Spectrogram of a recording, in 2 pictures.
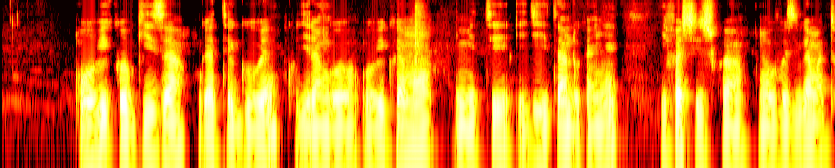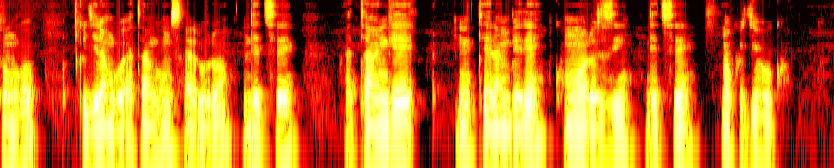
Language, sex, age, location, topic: Kinyarwanda, female, 50+, Nyagatare, agriculture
